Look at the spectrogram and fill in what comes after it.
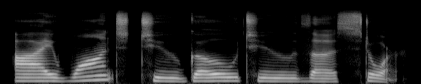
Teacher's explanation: When I say it naturally, I stress the important words. I, want, go, and store. The little words, to and the, they're much softer.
